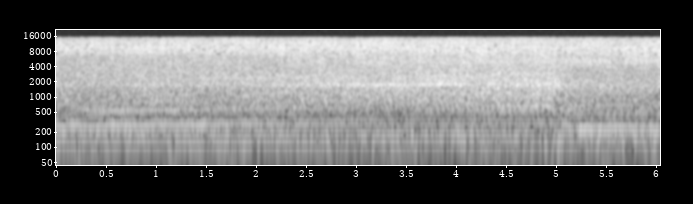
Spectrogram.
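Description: A car engine hums steadily as a vehicle approaches, then drops in pitch as it passes.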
